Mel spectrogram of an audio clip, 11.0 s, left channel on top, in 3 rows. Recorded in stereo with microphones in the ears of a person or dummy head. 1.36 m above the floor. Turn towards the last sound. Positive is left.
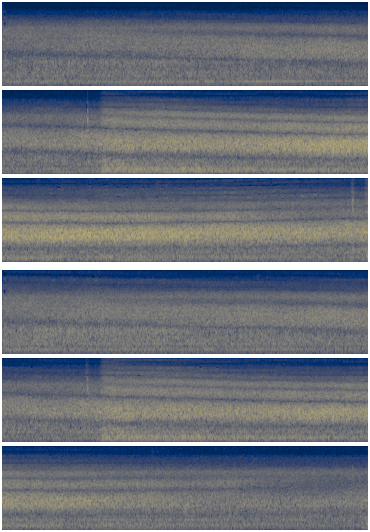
turn(degrees=70)  # may be behind; listen again after turning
